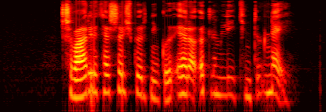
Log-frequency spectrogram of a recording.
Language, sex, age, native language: Icelandic, female, 60-69, Icelandic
